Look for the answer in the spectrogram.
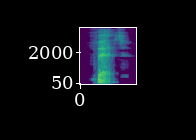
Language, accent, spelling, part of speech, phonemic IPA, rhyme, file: English, Australia, fet, verb / noun, /fɛt/, -ɛt, En-au-fet.ogg
- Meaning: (verb) To fetch; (noun) 1. A piece 2. Clipping of fetish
